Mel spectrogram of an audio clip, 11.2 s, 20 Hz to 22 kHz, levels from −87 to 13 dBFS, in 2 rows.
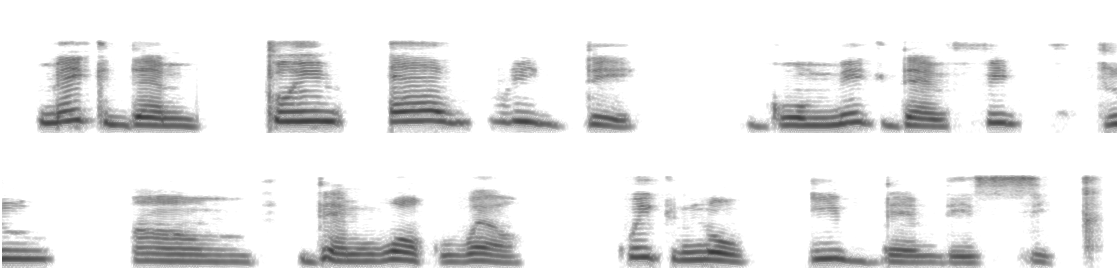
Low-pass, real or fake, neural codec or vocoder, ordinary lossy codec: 7.2 kHz; fake; codec, 16 kHz, 8 kbps, FreqCodec, smaller model; AAC, 48 kbps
